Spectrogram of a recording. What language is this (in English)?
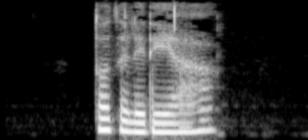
Cantonese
